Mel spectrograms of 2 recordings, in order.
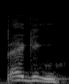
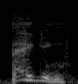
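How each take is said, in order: Both takes have the same delivery.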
